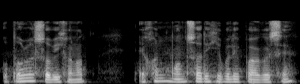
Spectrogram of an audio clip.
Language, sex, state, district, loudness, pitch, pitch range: Assamese, male, Assam, Kamrup Metropolitan, -18 LUFS, 120 Hz, 115-135 Hz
